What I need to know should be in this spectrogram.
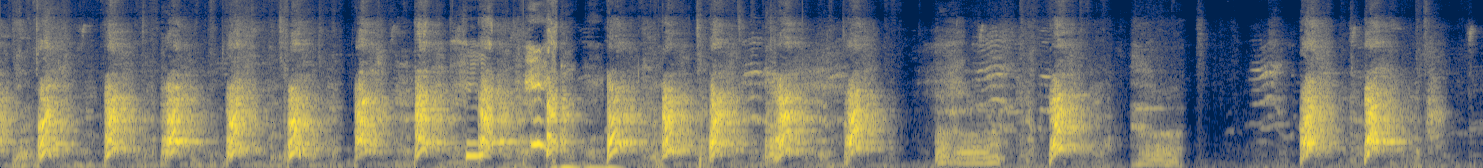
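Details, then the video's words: German Shepherd barking at other dogs seen outside the gate to drive them away: loud harsh barks repeated about every half second in a long run, a brief pause, then a second burst, with a man's voice talking between. "Leo The German Shepherd कसा म्हणतो – सगळे dogs पळवून लावले माझ्या दारातून!"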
